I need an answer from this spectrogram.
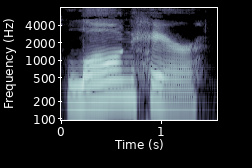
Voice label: "long hair", English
